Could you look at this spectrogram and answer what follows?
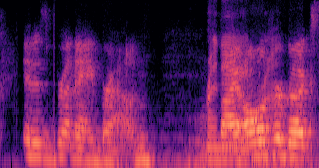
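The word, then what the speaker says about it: Brené Brown: well cool i think say ashley ashley it's pronounced it is brene brown buy all of her books absorb her work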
